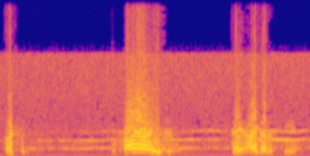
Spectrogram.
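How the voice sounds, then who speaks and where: A man's voice: sits high, huge pitch swings, fairly quick, soft background music. An actor playing a naive, plainspoken small-town young man in an old-time radio drama. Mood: boyish excitement. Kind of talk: 1930s-40s radio drama acting. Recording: muffled, band-limited old radio broadcast.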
